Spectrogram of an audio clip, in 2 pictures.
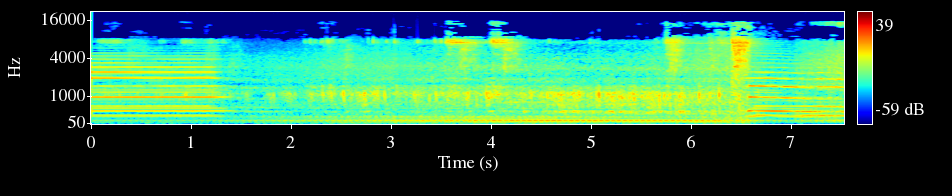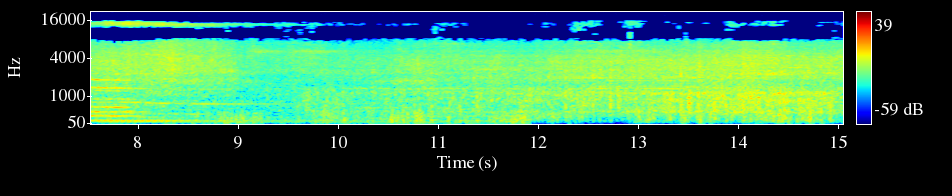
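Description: Indian Railways WDP-4D diesel locomotive passing close by. Its multi-tone horn chord cuts off about a second in while the EMD two-stroke diesel engine drones, and a second horn blast about six and a half seconds in drops in pitch as the locomotive goes past. The passenger coaches then rattle by, their wheels clacking on the rails.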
